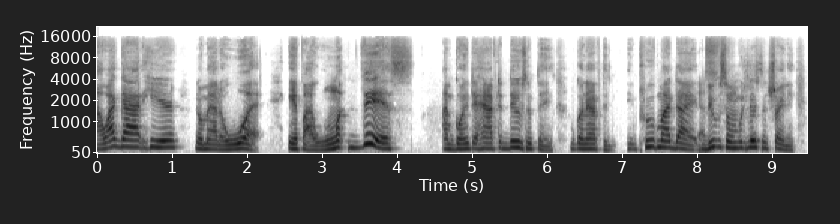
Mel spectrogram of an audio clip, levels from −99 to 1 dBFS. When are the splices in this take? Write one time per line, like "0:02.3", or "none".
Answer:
0:08.0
